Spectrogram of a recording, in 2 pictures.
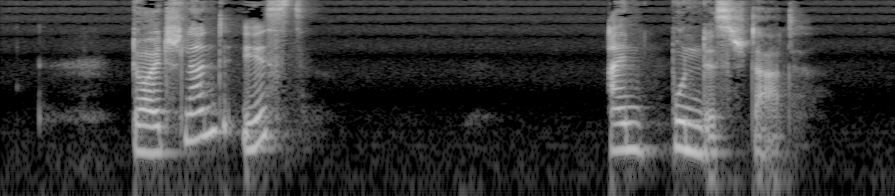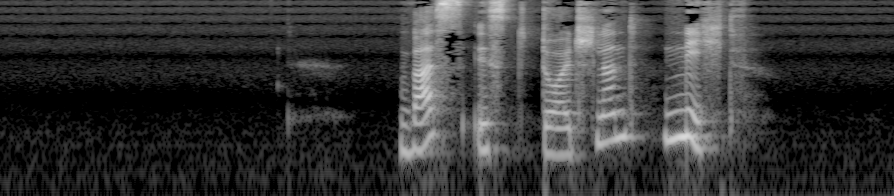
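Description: A young woman speaks clearly and calmly into a close microphone, in short phrases with pauses.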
